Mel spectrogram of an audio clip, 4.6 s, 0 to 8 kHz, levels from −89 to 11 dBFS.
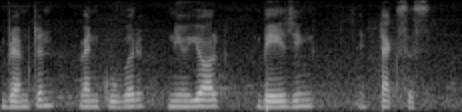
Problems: background sounds at intervals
